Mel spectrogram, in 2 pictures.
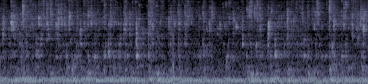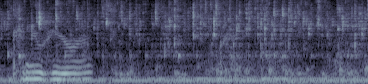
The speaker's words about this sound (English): a research fellow from the University of Leicester, has used classical references to Ctesibius's work to build a replica of one of his earliest water clocks.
